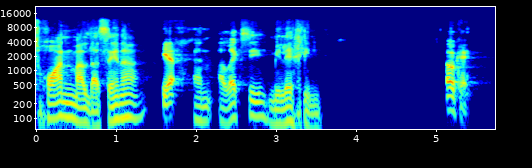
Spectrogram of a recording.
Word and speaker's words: Maldacena: You have to say it like this. Maldacena.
